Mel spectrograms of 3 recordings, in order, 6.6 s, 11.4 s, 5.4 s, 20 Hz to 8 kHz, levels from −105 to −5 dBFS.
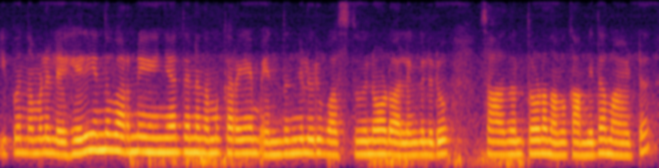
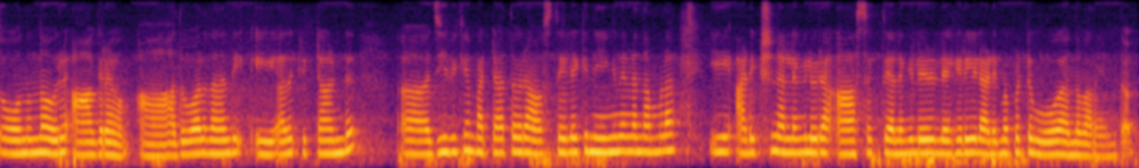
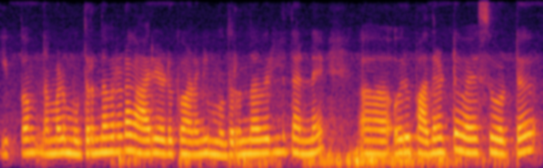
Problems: low volume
